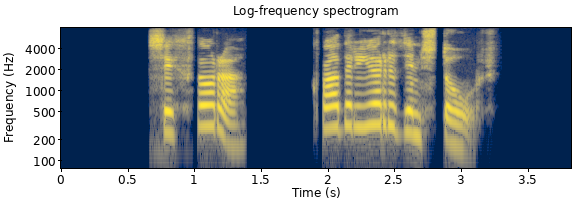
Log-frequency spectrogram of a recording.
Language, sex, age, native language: Icelandic, female, 20-29, Icelandic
